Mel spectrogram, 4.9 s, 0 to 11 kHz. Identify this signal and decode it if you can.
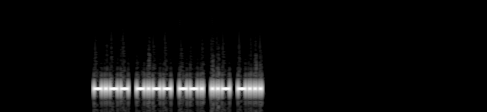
Morse code, heard as a keyed tone, about 44 wpm, 690 Hz. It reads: YYGUB
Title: Code Groups - 5 Letters - 45wpm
